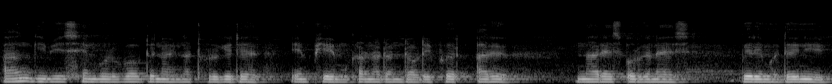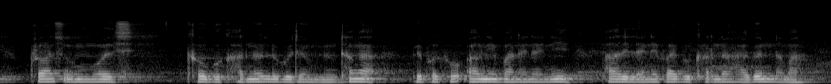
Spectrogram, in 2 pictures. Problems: low volume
